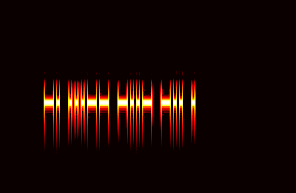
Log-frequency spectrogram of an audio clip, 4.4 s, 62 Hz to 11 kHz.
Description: Morse code, heard as a keyed tone, about 26 wpm, 700 Hz. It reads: N3XDE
